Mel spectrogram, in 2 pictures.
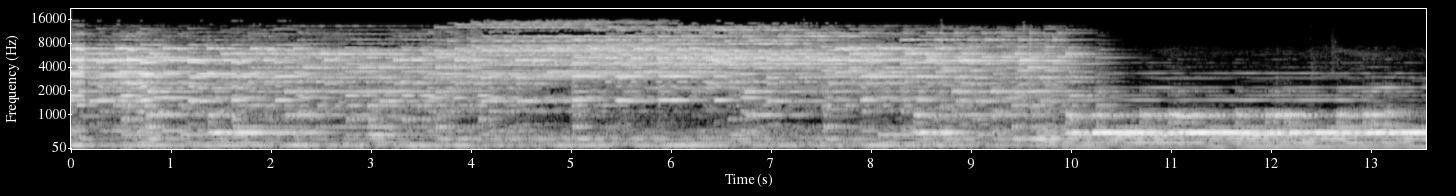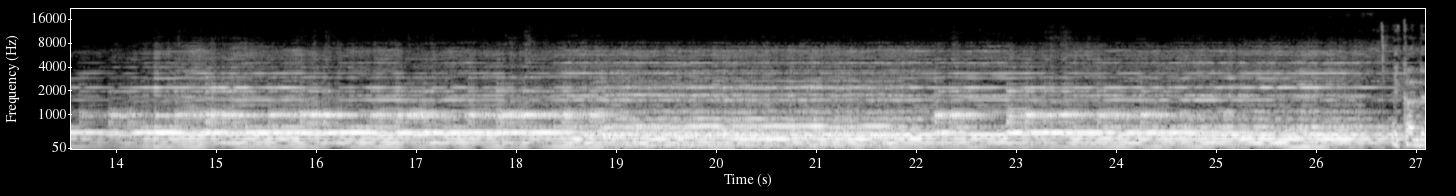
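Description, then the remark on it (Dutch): A dense, shimmering synthesized texture of stretched sample grains, bell-like and layered, bright and airy at first, then settling into a thicker, sustained drone with steady tonal bands. “Hij heeft een heel klein deeltje van het geluid gepakt en die stretcht die over andere kleine deeltjes die je hier eh, voorbij ziet schieten.”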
